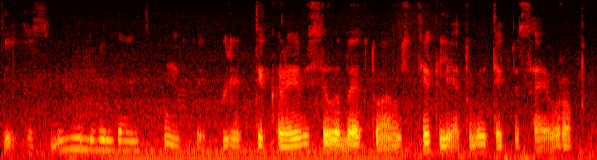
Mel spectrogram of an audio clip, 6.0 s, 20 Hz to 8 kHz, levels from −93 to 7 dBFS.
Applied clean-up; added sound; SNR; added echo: none; Boat, Water vehicle; 16 dB; none.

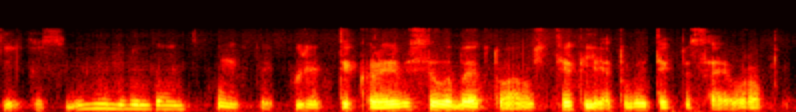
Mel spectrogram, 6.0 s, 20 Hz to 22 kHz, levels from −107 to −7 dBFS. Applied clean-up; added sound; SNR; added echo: neural separator model SepFormer DNS4.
